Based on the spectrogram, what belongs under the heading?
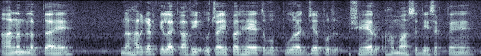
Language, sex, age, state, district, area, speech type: Hindi, female, 45-60, Rajasthan, Jaipur, urban, spontaneous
